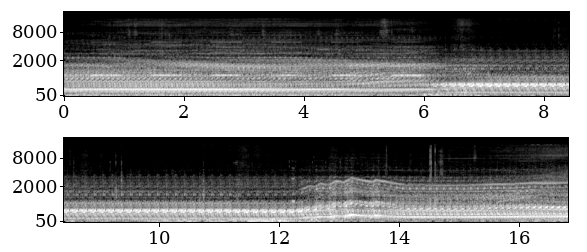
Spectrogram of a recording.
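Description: A simulated diesel truck engine hums from a small loudspeaker on a model truck.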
